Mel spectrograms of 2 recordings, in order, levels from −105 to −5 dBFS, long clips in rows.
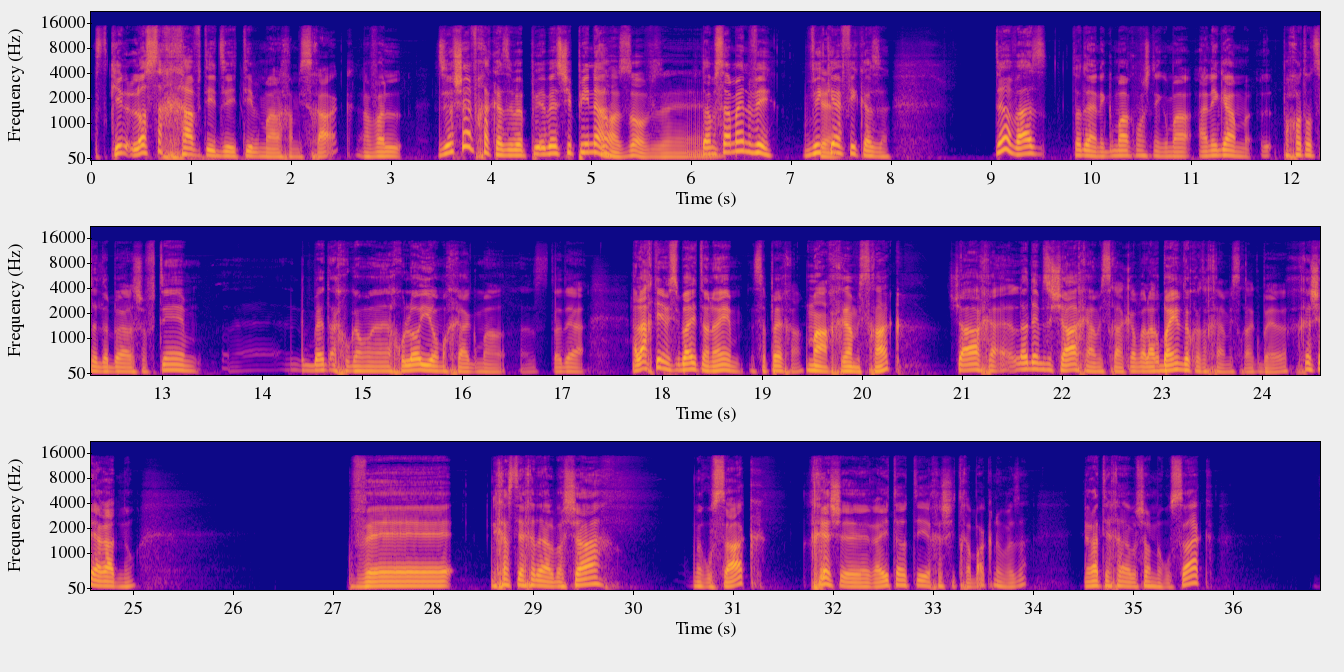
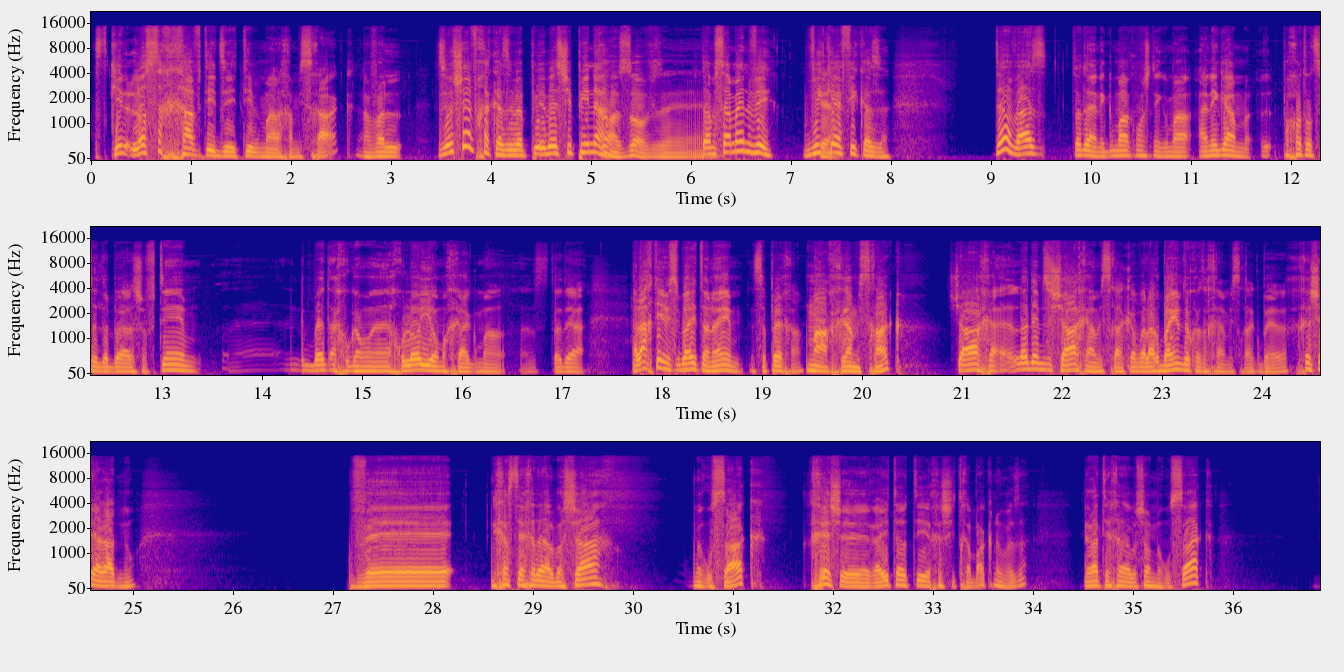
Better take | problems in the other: first | distortion; slight; 10 dB below the speech

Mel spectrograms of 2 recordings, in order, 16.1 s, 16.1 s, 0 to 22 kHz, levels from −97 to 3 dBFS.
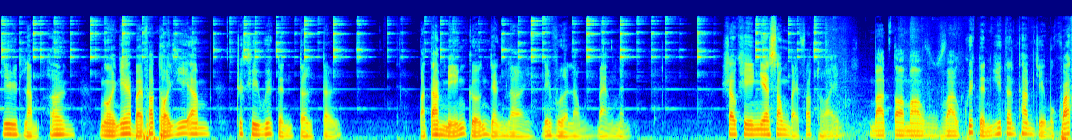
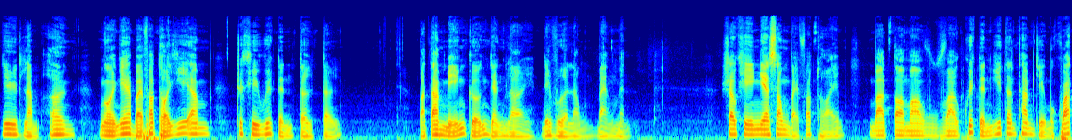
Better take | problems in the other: second | household noises; loud; throughout; 9 dB below the speech

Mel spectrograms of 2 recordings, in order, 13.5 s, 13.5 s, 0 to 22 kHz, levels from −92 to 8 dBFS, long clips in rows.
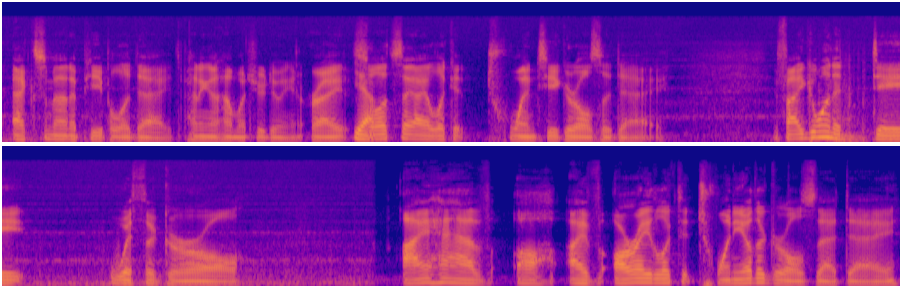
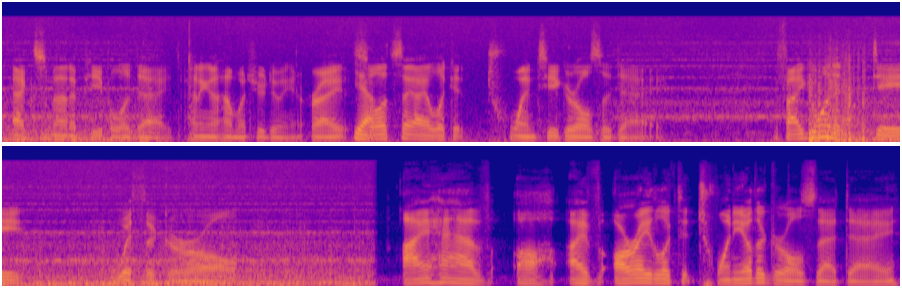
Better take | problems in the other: first | hiss; loud; until 9.5 s; 6 dB below the speech; faint in the first

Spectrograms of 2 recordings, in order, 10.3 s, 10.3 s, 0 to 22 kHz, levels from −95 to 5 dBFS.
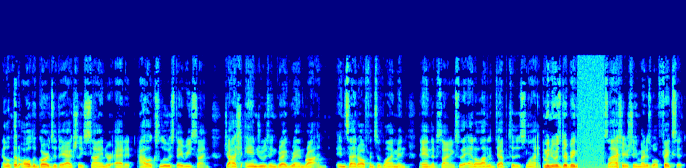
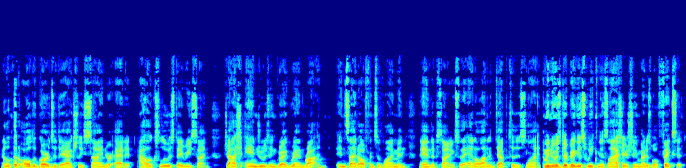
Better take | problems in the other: second | audio cutting out; filled with static; at 8.5 s

